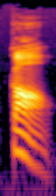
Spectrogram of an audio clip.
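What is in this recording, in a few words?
"gao", Mandarin Chinese, tone 4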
